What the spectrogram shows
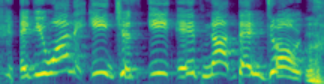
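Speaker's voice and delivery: restrained, mild, high-pitched yelling scream. Retelling how the chill husband screamed at his wife: imitating a husband screaming. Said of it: "the chill husband screams".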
